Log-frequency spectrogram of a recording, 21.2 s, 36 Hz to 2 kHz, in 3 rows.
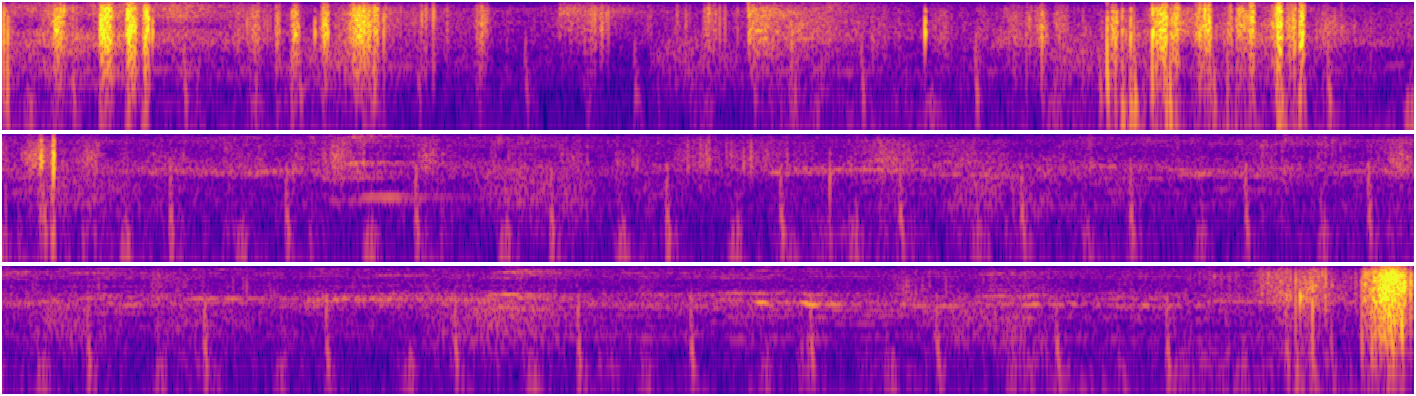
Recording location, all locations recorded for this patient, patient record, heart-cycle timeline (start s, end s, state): aortic valve (AV)
aortic valve (AV)+pulmonary valve (PV)+tricuspid valve (TV)+mitral valve (MV)
#Age: Child
#Sex: Male
#Height: 116.0 cm
#Weight: 22.5 kg
#Pregnancy status: False
#Murmur: Absent
#Murmur locations: nan
#Most audible location: nan
#Systolic murmur timing: nan
#Systolic murmur shape: nan
#Systolic murmur grading: nan
#Systolic murmur pitch: nan
#Systolic murmur quality: nan
#Diastolic murmur timing: nan
#Diastolic murmur shape: nan
#Diastolic murmur grading: nan
#Diastolic murmur pitch: nan
#Diastolic murmur quality: nan
#Outcome: Abnormal
#Campaign: 2015 screening campaign
0.00	7.62	unannotated
7.62	7.74	S1
7.74	7.86	systole
7.86	8.00	S2
8.00	8.22	diastole
8.22	8.32	S1
8.32	8.44	systole
8.44	8.56	S2
8.56	8.84	diastole
8.84	9.00	S1
9.00	9.10	systole
9.10	9.24	S2
9.24	9.52	diastole
9.52	9.66	S1
9.66	9.76	systole
9.76	9.88	S2
9.88	10.14	diastole
10.14	10.24	S1
10.24	10.36	systole
10.36	10.46	S2
10.46	10.70	diastole
10.70	10.80	S1
10.80	10.92	systole
10.92	11.02	S2
11.02	11.28	diastole
11.28	11.40	S1
11.40	11.52	systole
11.52	11.62	S2
11.62	11.90	diastole
11.90	12.04	S1
12.04	12.14	systole
12.14	12.24	S2
12.24	12.48	diastole
12.48	12.56	S1
12.56	12.68	systole
12.68	12.78	S2
12.78	13.02	diastole
13.02	13.12	S1
13.12	13.24	systole
13.24	13.36	S2
13.36	13.62	diastole
13.62	13.74	S1
13.74	13.87	systole
13.87	13.96	S2
13.96	14.28	diastole
14.28	14.42	S1
14.42	14.52	systole
14.52	14.62	S2
14.62	14.87	diastole
14.87	15.00	S1
15.00	15.10	systole
15.10	15.22	S2
15.22	15.47	diastole
15.47	15.60	S1
15.60	15.72	systole
15.72	15.82	S2
15.82	16.14	diastole
16.14	16.24	S1
16.24	16.36	systole
16.36	16.46	S2
16.46	16.72	diastole
16.72	16.86	S1
16.86	16.98	systole
16.98	17.08	S2
17.08	17.32	diastole
17.32	17.42	S1
17.42	17.54	systole
17.54	17.64	S2
17.64	17.89	diastole
17.89	18.00	S1
18.00	18.12	systole
18.12	18.24	S2
18.24	18.54	diastole
18.54	18.66	S1
18.66	18.78	systole
18.78	18.90	S2
18.90	19.14	diastole
19.14	19.26	S1
19.26	19.36	systole
19.36	19.48	S2
19.48	19.68	diastole
19.68	19.80	S1
19.80	19.92	systole
19.92	20.03	S2
20.03	21.18	unannotated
